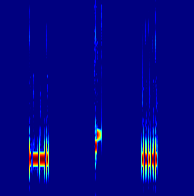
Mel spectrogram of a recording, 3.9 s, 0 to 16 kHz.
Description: Morse code, heard as a keyed tone, about 36 wpm, 700 Hz. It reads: P 5
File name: Single-Letter-Number-35wpm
